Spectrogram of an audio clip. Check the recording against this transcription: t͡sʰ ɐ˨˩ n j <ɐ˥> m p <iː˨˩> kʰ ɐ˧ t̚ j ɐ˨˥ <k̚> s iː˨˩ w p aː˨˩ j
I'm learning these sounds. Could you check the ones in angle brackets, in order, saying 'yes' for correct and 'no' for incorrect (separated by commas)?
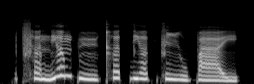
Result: yes, no, yes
